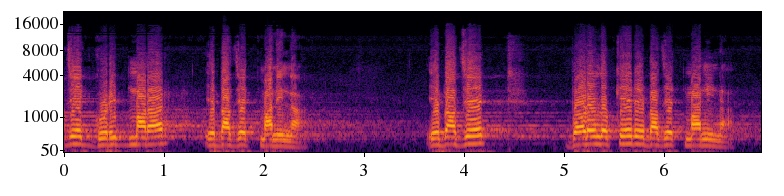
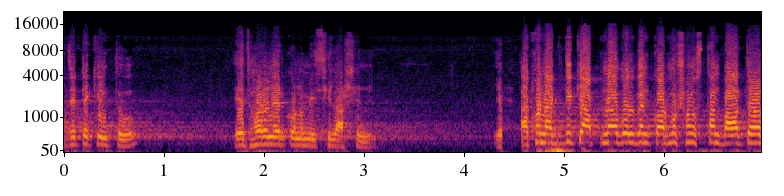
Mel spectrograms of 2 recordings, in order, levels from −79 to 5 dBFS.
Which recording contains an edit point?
second; 1 cut; at 4.4 s

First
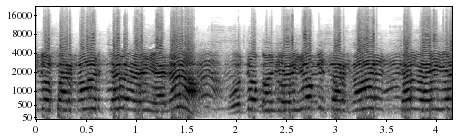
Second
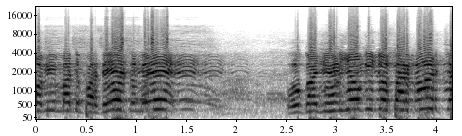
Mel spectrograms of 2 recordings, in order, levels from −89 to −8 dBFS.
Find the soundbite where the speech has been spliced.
first; 1 cut; at 1.8 s

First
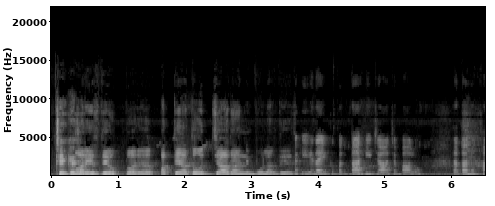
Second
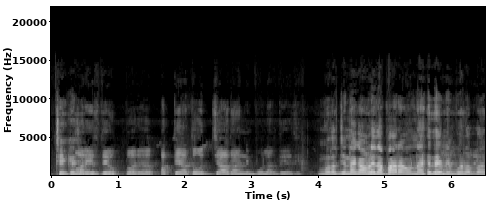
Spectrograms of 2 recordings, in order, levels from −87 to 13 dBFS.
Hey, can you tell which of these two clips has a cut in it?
first; 1 cut; at 3.7 s

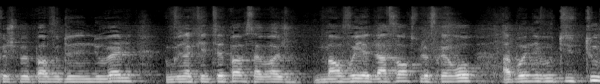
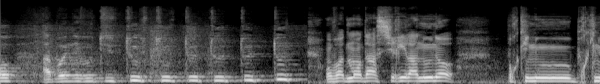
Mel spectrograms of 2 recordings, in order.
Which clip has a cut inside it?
second; 1 cut; at 3.0 s

